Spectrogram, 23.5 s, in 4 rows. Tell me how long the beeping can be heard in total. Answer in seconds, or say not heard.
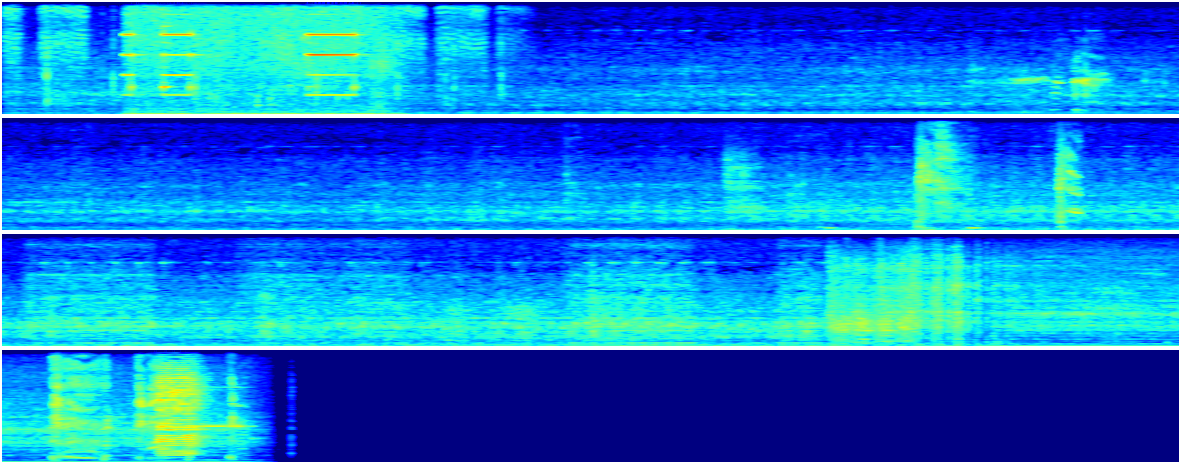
2 s.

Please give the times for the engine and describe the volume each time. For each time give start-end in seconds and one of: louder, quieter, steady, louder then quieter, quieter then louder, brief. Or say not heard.
0.0-19.0 louder.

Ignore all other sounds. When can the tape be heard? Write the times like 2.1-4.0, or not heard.
not heard.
